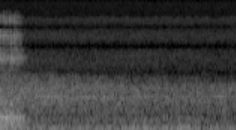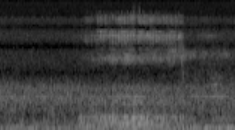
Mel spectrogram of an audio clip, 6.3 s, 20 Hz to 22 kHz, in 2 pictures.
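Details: A French Bulldog in Odessa, Ukraine, on 20 August 2024 snores with a low, rasping rumble that swells into a louder wheezing whine likened to an air-defence siren.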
